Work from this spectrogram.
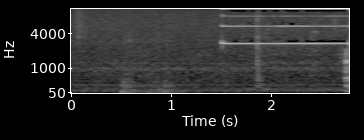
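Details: MPJA 35716 MP battery low-voltage alarm module (9-12V batteries, buzzer and LED) with the set point adjusted to 11.6 V. A sharp, high-pitched buzzer holds steadily because the voltage is below the set point: low-voltage alarm.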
